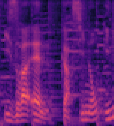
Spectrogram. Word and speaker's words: Israël: Selon l'emplacement du point, Nekuda, se trouvant au-dessus de la lettre, celle-ci devient un sin et se prononce donc ce qui est le cas ici. Nous sommes en présence d'un shin smalit, un shin de gauche. De ce fait, ce mot se prononce alors Israël et pas Israël, car sinon il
